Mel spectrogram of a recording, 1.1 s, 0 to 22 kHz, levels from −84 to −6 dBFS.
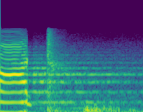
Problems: echo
